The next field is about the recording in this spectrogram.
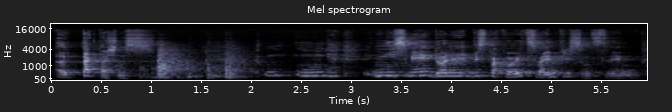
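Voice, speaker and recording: A stammering, fawning postmaster. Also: male voice, sits high, big pitch swings, slow, reverberant, very noisy, exaggerated voice. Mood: obsequious. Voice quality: hesitant, stammering, obsequious. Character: timid fawning provincial postmaster, man, middle-aged. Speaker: actor in a radio play. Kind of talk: stage radio play acting.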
